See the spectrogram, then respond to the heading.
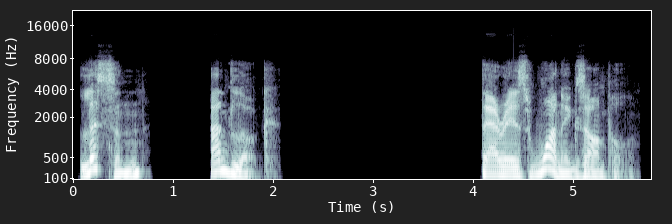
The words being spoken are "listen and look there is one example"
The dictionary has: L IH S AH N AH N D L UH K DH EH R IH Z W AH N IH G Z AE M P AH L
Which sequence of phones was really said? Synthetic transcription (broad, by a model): L IH S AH N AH N L UH K DH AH R IH Z W AH N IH G Z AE M P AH L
